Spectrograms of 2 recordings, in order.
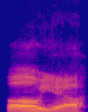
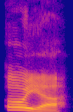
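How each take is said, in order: First: Said in the usual way. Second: "oh" stretched out loud and falling, savoring it; blissful loud oh yeah. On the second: Real, not acted. Enjoying the breeze outside, a loud pleased oh yeah. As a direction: let the breeze hit you, groan it out. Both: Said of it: "There's a breeze".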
